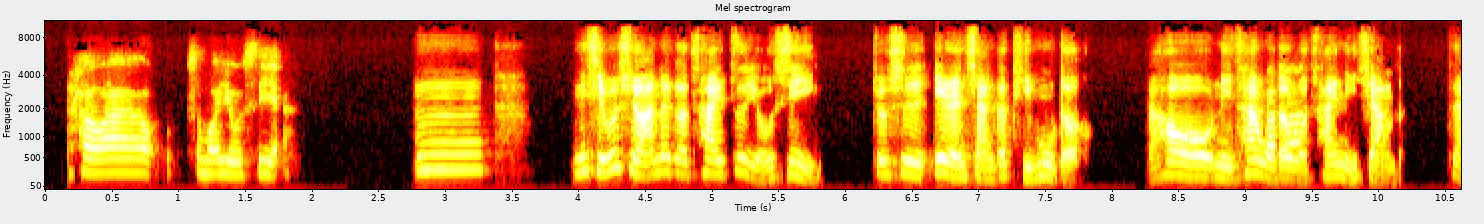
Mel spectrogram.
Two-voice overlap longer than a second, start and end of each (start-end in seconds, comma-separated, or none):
none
